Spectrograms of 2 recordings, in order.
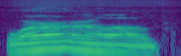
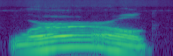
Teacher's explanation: for the R, it's from the back, curving back, so you can actually use a pencil to mark the position.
